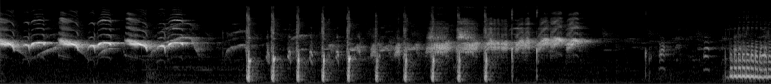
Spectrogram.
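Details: Vietnamese caged skylark opening with bouncing whistled phrases, then a run of regular sharp clicks with warbling over them, a short pause, and a harsh broad note at the close.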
